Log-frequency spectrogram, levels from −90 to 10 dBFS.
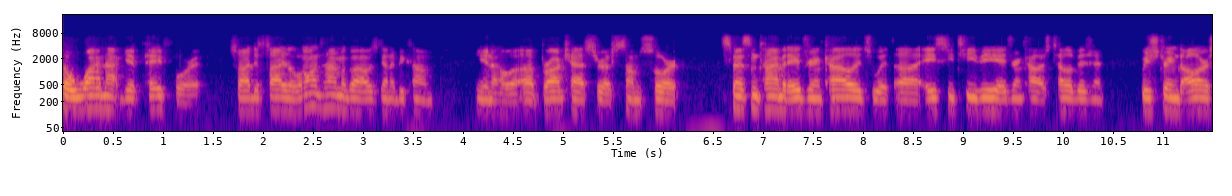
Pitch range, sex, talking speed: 110-125 Hz, male, 220 wpm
